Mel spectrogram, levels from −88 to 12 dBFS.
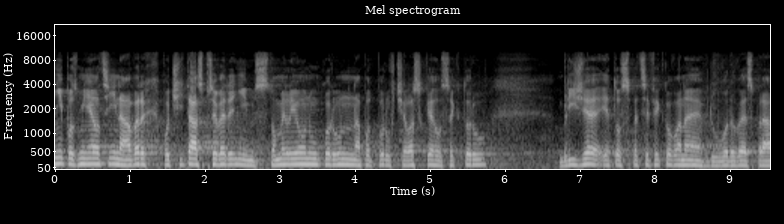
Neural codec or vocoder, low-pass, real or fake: vocoder, 48 kHz, 128 mel bands, Vocos; 9.9 kHz; fake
